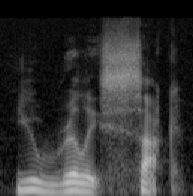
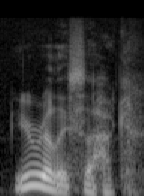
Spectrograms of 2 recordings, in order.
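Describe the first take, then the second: First: It is said with heavy, charged emotion. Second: It is said lightly, with a laughing tone. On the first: "one of them I charged" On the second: "The first one I gave a light energy"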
